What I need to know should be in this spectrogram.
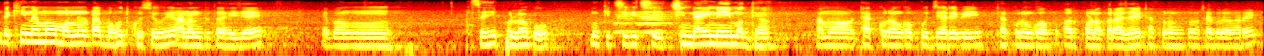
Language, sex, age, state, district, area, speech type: Odia, male, 18-30, Odisha, Cuttack, urban, spontaneous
